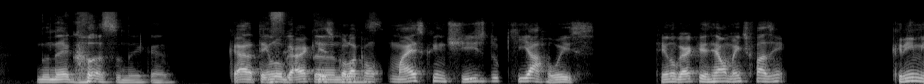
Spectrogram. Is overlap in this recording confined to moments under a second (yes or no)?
no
